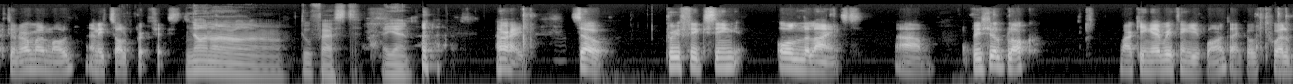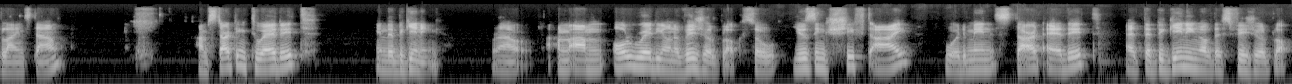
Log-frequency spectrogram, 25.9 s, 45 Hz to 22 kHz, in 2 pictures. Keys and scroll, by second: 5.3 u, 9.9 ctrl+v, 12.5-13.5 typing.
